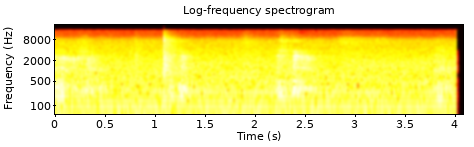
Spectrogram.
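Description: A few short vocal sounds from a person, near the start, about a second in and a little past two seconds, over a steady low hum of room noise.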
